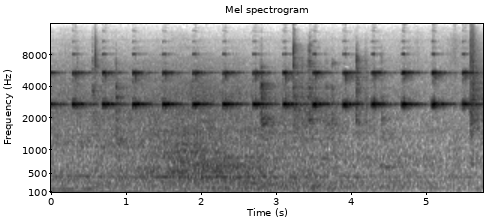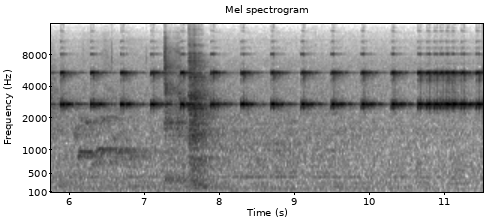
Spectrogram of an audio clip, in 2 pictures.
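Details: 1965 Chevy Impala with a recently installed Classic Auto Air A/C system, refrigerant charged: a handheld leak detector's high beeps, two or three a second, quicken and merge into a steady tone at a leaking A/C line fitting.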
